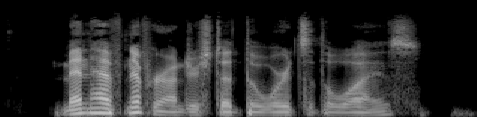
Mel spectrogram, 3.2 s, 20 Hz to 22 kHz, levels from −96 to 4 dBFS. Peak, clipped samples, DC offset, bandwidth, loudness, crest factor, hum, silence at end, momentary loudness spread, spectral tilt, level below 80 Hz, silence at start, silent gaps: -4 dBFS; under 0.1%; under 0.1%; 12.5 kHz; -27 LUFS; 24 dB; none; 0.4 s; 13 LU; -4.5 dB/octave; -64 dBFS; 0.4 s; none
